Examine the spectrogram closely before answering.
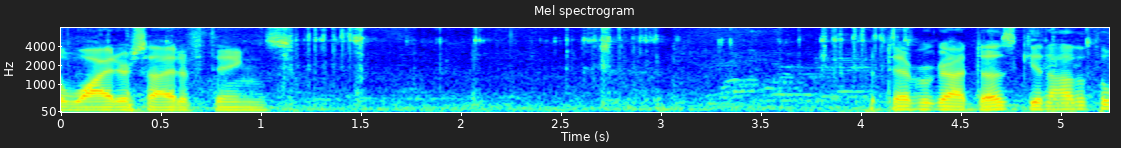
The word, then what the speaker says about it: Debregeas: I would say Debregeas. Debregeas. I see the name and I just think of Cesc Fabregas.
